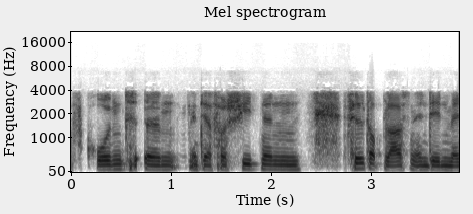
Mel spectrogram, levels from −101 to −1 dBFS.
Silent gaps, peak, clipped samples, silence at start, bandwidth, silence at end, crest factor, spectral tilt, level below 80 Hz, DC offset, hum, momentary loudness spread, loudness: none; -2 dBFS; under 0.1%; 0 s; 4.2 kHz; 0 s; 14 dB; -8 dB/octave; -70 dBFS; under 0.1%; none; 4 LU; -16 LUFS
